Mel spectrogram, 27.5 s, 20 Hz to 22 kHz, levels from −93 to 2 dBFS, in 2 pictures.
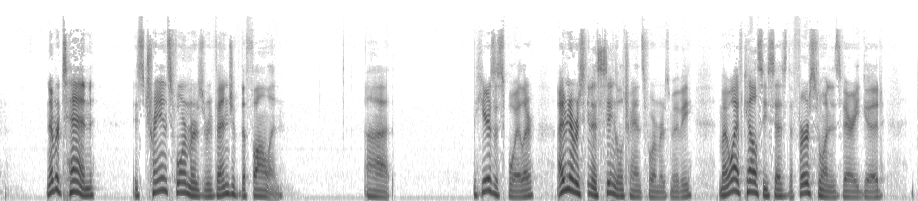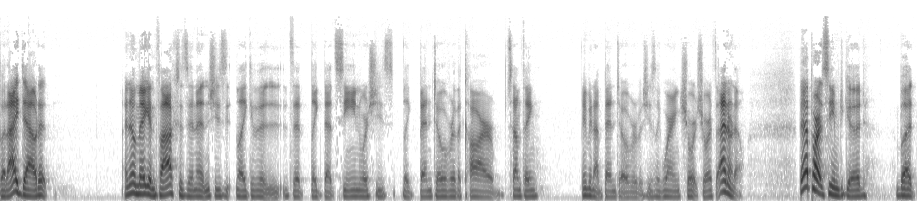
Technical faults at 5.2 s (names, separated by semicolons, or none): none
